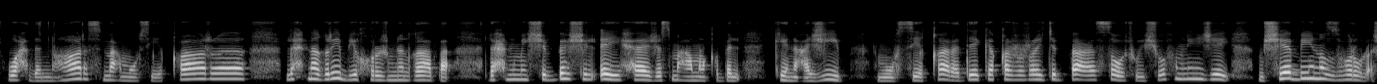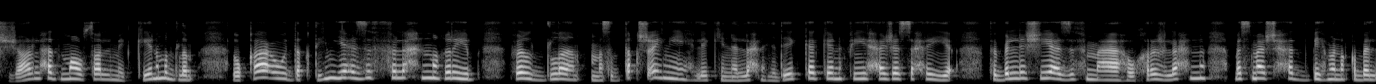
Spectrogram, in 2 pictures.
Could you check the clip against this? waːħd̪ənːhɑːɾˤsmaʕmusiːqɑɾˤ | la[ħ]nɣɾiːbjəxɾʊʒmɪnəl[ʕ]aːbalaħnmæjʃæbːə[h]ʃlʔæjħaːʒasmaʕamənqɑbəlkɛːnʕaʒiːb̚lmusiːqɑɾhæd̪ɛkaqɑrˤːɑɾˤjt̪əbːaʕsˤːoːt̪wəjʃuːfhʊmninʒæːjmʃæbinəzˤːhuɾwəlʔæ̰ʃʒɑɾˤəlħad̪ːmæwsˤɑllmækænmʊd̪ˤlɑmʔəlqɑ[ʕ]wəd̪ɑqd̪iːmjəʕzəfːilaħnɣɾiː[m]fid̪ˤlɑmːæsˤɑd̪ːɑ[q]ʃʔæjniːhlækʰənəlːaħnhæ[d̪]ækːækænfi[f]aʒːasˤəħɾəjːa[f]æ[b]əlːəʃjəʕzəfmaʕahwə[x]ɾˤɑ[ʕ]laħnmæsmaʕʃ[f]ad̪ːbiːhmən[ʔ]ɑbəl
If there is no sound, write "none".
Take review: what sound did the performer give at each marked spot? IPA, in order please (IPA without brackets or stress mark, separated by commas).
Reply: ħ, ɣ, h, ʕ, b, q, d̪, ħ, f, b, x, ʒ, ħ, q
